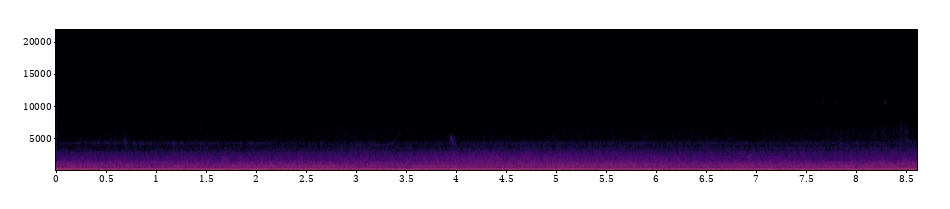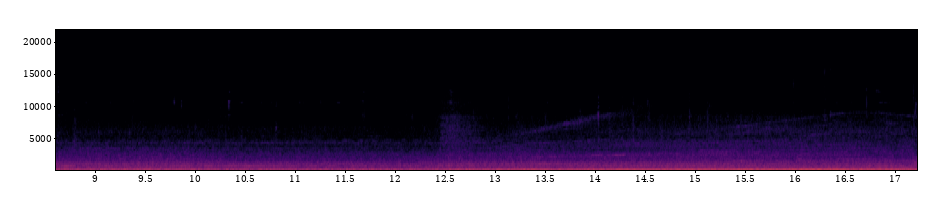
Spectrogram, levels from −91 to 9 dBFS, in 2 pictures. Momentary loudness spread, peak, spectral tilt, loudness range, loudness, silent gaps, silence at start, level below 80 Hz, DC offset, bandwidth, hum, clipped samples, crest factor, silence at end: 8 LU; -32 dBFS; -7.5 dB/octave; 7 LU; -50 LUFS; none; 0 s; -48 dBFS; under 0.1%; 9.2 kHz; none; under 0.1%; 14 dB; 0 s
